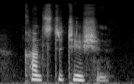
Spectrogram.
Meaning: The act, or process of setting something up, or establishing something; the composition or structure of such a thing; its makeup
- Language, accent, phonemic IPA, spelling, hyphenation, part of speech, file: English, General American, /ˌkɑn.stɪˈtu.ʃ(ə)n/, constitution, con‧sti‧tu‧tion, noun, En-us-constitution.ogg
